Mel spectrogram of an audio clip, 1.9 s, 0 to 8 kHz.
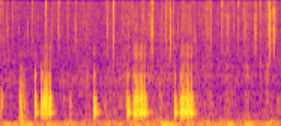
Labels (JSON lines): {"label": "biophony, knock croak", "recorder": "SoundTrap 300"}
